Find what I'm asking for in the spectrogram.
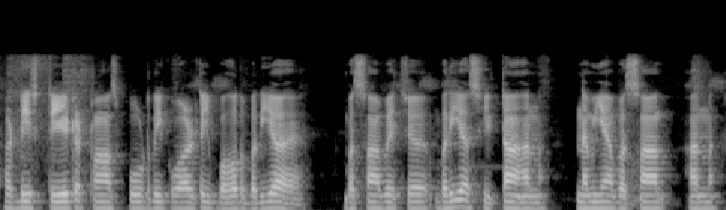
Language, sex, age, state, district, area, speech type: Punjabi, male, 30-45, Punjab, Shaheed Bhagat Singh Nagar, rural, spontaneous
